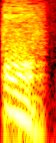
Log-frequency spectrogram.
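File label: "uh", male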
